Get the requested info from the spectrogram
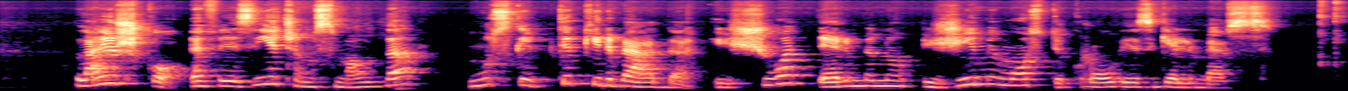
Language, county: Lithuanian, Kaunas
